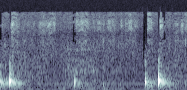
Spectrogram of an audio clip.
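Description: Marker pen writing on a whiteboard: a few short taps and strokes of the tip against the board, near the start, about a second in and again near the end.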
